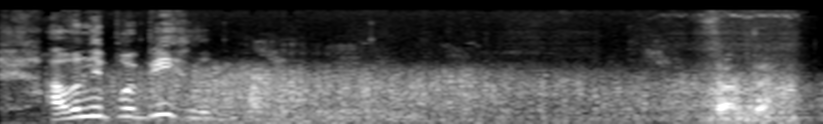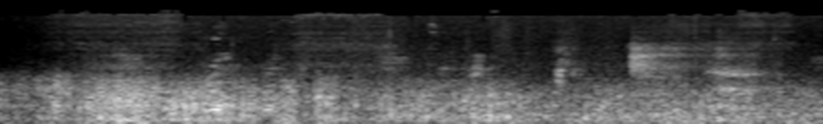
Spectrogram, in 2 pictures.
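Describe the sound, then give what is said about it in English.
A deep, sustained rumble of thunder from a passing storm over a small town rolls on for several seconds, steady and fairly loud, with brief human voices cutting in near the start and again midway. “The storm, unlike Russia's bombardment, soon passes.”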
